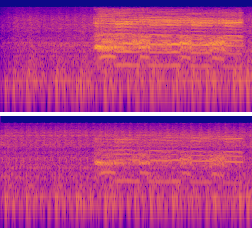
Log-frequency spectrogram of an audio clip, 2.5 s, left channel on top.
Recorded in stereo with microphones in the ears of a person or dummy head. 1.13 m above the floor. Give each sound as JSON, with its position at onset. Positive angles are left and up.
{"t": 0.9, "sound": "a scream", "side_deg": 60}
